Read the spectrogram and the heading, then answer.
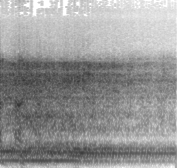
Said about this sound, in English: swung into the cab and fired up the big diesel.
